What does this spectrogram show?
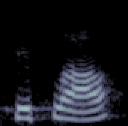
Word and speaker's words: Tiffiloh: at temple beth haritay tiflo law it rhymes with tequila oh well good in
